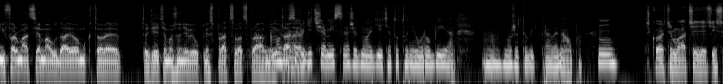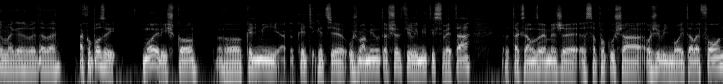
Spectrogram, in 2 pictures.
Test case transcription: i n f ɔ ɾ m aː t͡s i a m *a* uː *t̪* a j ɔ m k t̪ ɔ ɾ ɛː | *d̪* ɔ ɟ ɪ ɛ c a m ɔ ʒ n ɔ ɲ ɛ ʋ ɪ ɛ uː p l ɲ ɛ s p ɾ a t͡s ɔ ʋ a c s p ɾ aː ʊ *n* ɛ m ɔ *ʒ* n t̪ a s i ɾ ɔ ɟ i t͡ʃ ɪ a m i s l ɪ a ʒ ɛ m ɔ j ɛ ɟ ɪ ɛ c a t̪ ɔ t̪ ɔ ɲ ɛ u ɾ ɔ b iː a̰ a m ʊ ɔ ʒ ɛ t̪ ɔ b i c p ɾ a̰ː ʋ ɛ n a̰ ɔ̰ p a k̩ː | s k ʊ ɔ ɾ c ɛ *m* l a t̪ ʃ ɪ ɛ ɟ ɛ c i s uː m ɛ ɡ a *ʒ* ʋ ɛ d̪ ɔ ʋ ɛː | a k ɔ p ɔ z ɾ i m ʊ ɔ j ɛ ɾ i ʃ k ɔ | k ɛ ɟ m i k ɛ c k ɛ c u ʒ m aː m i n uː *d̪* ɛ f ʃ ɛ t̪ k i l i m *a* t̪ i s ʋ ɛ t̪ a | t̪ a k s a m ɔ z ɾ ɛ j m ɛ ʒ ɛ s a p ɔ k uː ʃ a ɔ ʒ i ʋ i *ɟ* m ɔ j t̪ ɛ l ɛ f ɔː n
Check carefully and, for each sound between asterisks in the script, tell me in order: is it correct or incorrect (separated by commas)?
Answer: correct, incorrect, incorrect, incorrect, correct, correct, incorrect, incorrect, incorrect, correct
